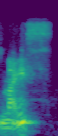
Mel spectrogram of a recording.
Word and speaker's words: gneiss: They were subject to pressure and high temperatures, creating what are called metamorphic rocks, such as granite, gneiss, which is G-N-E-I-S-S, pronounced nice, schist, and marble.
